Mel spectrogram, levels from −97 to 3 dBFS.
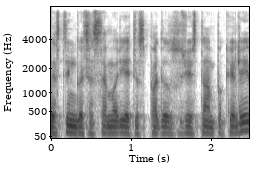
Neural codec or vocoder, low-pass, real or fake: codec, 16 kHz, 4 kbps, FunCodec, trained on Chinese and English, 50 frames a second; 7.2 kHz; fake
